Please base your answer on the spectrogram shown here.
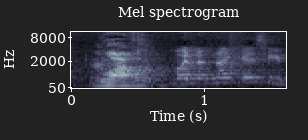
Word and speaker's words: Le Havre: Yo digo que es francés y es Le Havre. ¿Y si dice Le Havre, qué pasa? Que es, dice Rudy que es holandés. ¿Qué? Y es Le Havre. Ahí está, Le Havre. ¿Por qué? Porque ella sabe francés. Ah, no, también es Le Havre. Y le preguntamos a un francés, le dijimos, a ver, ¿cómo se dice esto? Le Havre.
